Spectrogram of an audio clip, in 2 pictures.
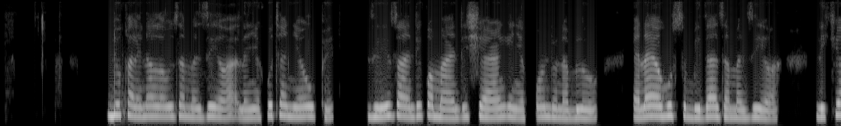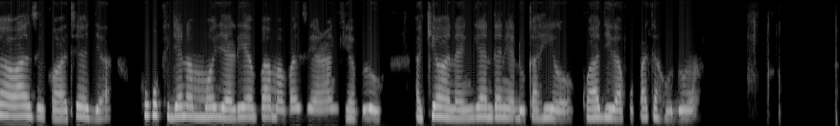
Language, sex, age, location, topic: Swahili, female, 25-35, Dar es Salaam, finance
